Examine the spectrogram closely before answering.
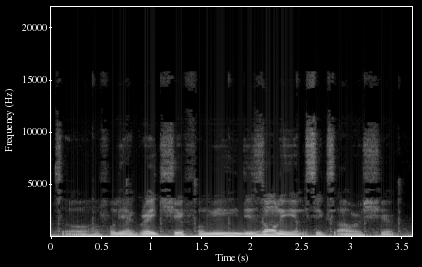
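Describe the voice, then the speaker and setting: A man's voice: medium pitch, brisk, vocal fry, warm tone. A man in his thirties from the Philippines with a Filipino accent, chatting casually and rambling in loose English while vlogging from his car on a phone. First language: Tagalog. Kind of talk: casual vlog chat. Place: inside a car. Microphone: phone camera on the dashboard. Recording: car and road noise.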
